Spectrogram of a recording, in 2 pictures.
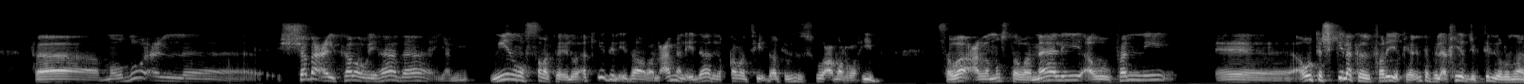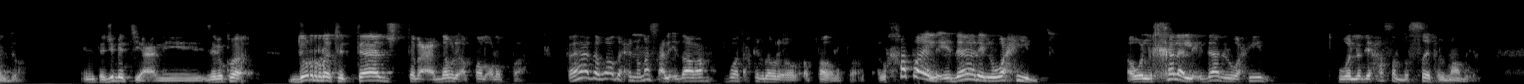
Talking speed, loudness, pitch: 135 wpm, -25 LUFS, 195 Hz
